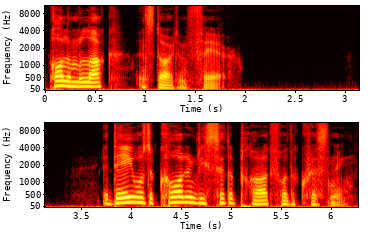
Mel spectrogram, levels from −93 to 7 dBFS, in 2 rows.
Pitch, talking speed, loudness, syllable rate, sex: 155 Hz, 155 wpm, -18 LUFS, 5.1 syllables/s, male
